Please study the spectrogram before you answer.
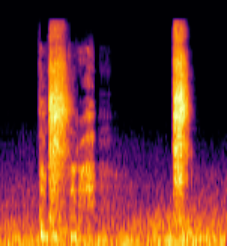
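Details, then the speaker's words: A single sneeze from an adult woman during a live game stream: a brief voiced catch, then a sharp hissing burst, followed by a short breathy exhale. "Sorry. That sneeze really took it out of me."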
